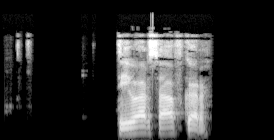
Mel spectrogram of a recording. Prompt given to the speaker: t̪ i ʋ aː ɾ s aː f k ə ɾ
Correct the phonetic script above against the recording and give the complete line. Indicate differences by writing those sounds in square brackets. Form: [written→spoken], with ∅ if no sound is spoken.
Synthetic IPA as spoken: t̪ [i→iː] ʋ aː ɾ s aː f k ə ɾ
